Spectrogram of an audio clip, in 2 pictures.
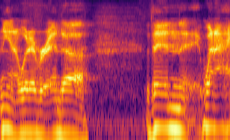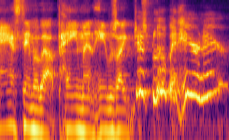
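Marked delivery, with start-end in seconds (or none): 4.6-5.7 much higher squeaky mock voice; impression of trainer. Trainer dodging a question about payment, squeaky high mock voice. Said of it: "that's my impression of him".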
